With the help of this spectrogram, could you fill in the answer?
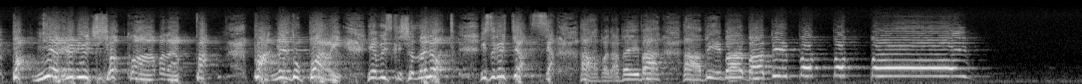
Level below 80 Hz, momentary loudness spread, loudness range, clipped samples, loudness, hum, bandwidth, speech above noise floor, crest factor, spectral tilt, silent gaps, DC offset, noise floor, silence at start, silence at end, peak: -42 dBFS; 9 LU; 3 LU; under 0.1%; -12 LUFS; none; 15.5 kHz; 36 dB; 12 dB; -3.5 dB/octave; none; under 0.1%; -47 dBFS; 0 s; 1.05 s; 0 dBFS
